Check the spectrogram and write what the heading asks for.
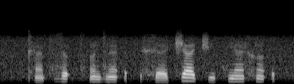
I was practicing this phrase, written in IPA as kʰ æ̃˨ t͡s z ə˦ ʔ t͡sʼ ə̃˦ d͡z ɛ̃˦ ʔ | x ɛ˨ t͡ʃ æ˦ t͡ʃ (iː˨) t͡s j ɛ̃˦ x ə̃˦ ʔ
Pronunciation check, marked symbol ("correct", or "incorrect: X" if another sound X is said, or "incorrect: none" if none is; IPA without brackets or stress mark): incorrect: i˨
